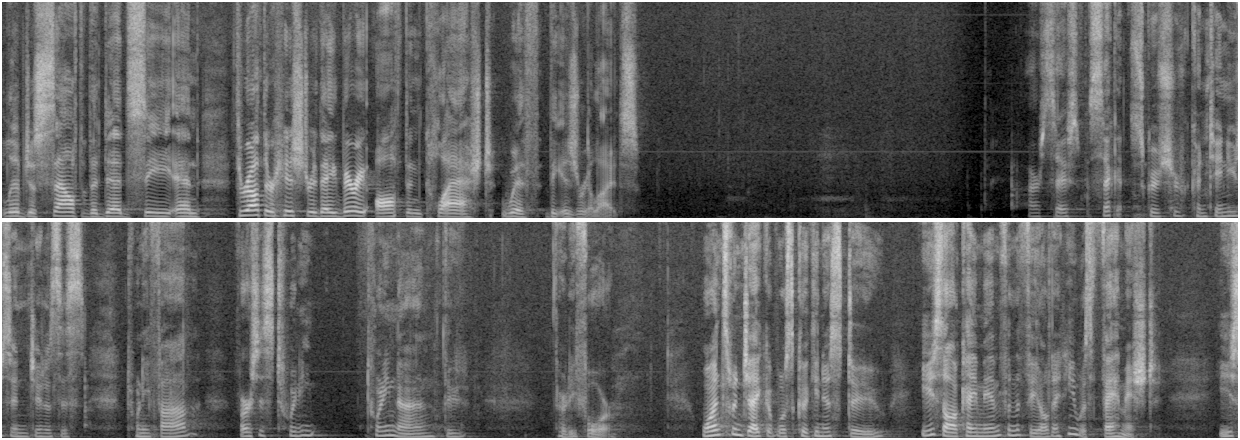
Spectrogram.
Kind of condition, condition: setting, large echoing room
